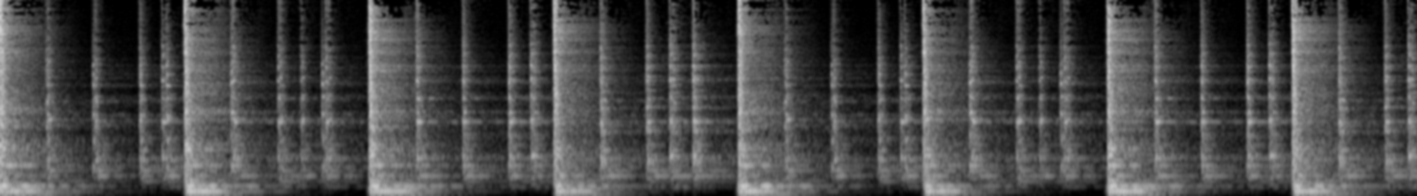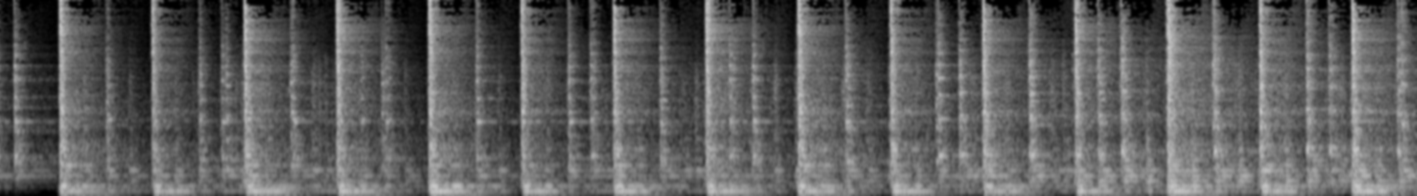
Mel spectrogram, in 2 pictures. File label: Sinister String Pulse F, Key of F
